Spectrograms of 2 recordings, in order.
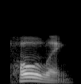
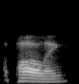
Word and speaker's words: polling: That the word polling has a long O sound in it. Polling. Not appalling. O. You want to say O.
